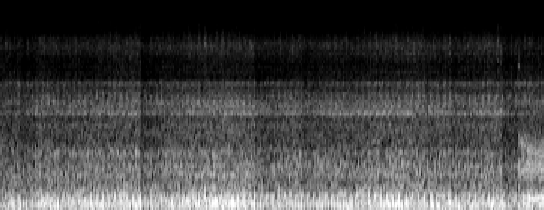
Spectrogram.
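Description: A motorcycle engine runs steadily and loud while riding home at night from a bike night, a continuous close rumble with no talk over it.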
